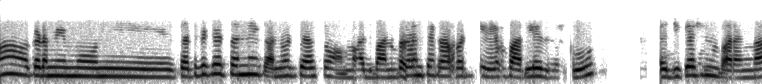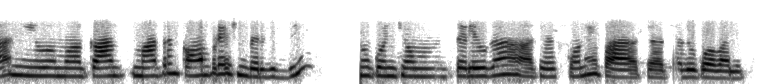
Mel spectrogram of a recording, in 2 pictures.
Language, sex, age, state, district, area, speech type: Telugu, female, 30-45, Andhra Pradesh, Palnadu, urban, conversation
